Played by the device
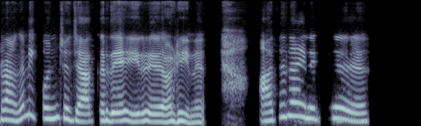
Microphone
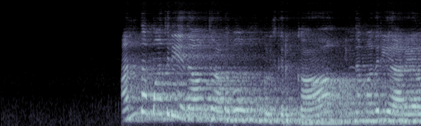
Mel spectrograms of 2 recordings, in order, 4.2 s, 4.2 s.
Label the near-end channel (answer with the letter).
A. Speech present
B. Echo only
A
